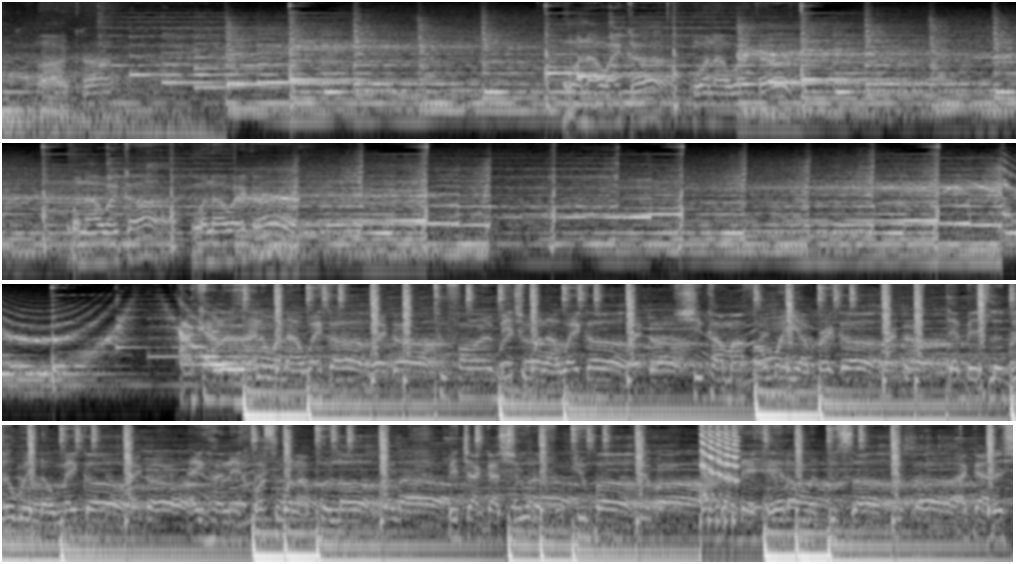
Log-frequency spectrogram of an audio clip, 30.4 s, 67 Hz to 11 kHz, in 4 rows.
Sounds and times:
Middle Eastern music: 25.8s - 30.0s.

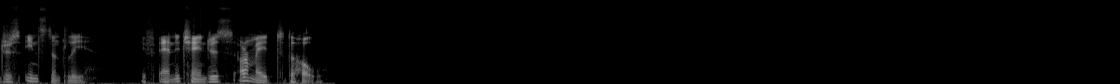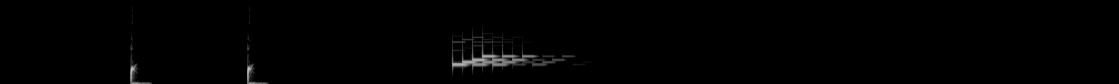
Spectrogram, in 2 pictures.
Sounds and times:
Music: 15.8s - 17.0s.

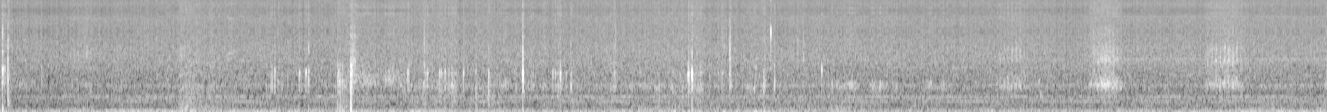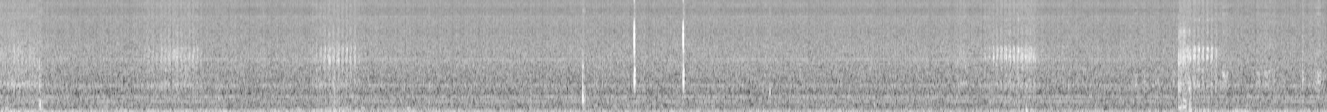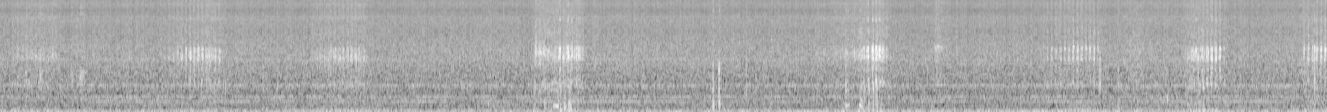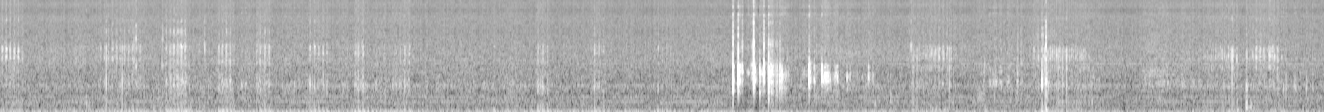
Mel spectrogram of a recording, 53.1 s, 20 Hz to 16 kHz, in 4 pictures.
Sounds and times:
Cat: 31.9s - 32.4s.

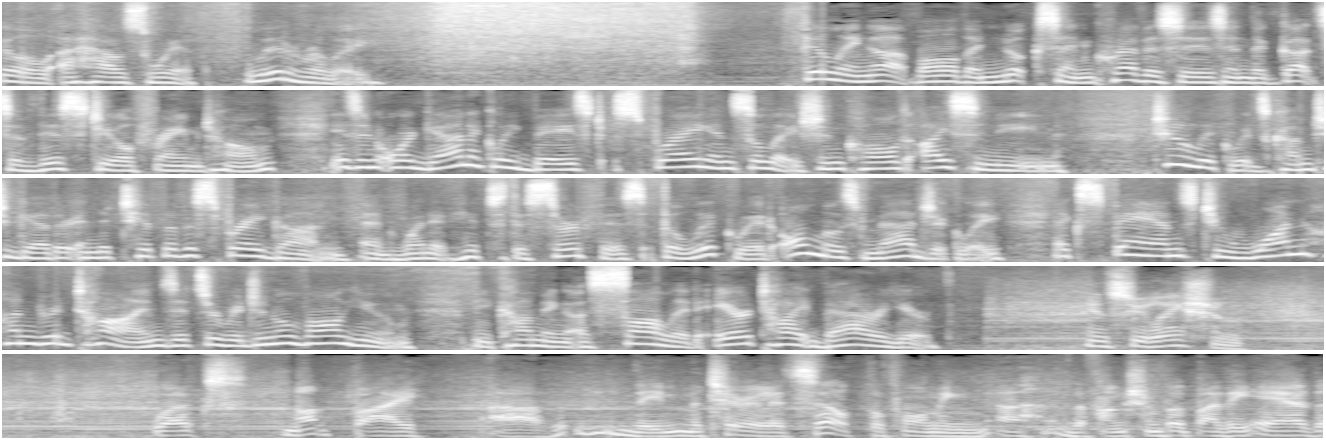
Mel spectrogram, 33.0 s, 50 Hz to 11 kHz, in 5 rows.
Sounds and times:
Speech: 25.3s - 26.0s, 27.2s - 33.0s.

